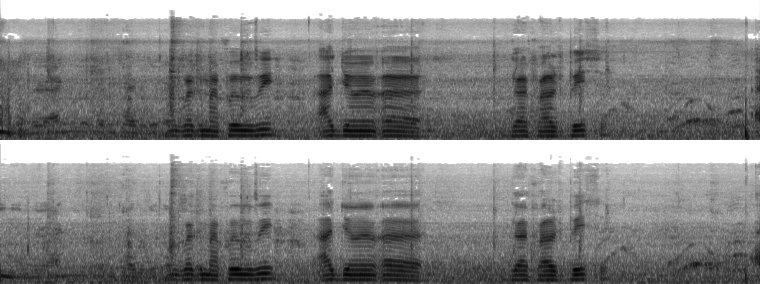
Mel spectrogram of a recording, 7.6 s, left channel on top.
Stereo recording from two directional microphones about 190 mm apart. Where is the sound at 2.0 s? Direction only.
90° left.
